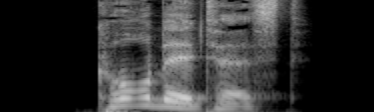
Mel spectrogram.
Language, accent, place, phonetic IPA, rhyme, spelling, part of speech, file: German, Germany, Berlin, [ˈkʊʁbl̩təst], -ʊʁbl̩təst, kurbeltest, verb, De-kurbeltest.ogg
- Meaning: inflection of kurbeln: 1. second-person singular preterite 2. second-person singular subjunctive II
